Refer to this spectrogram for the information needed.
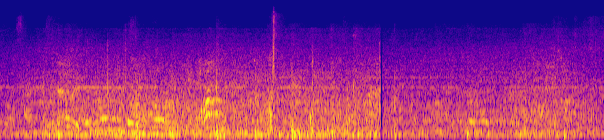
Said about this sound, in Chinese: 这个也是我在我在就是录这条巷子的声音的时候，其实有特别采集过的，就是那个篮球的，呃，就是篮球街拍到地上，然后又弹起来的那个声音，以及大家比如说一群朋友在打球的那种跑动，然后大家在笑啊，或者大家在就是在在聊天这样子。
